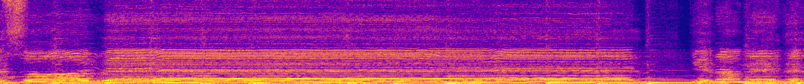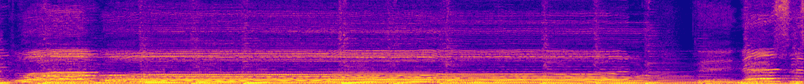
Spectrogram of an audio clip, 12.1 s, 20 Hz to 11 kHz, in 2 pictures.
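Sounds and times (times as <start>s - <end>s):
mixed choir singing: 0.0s - 12.0s
strummed acoustic guitars: 0.0s - 12.0s.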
